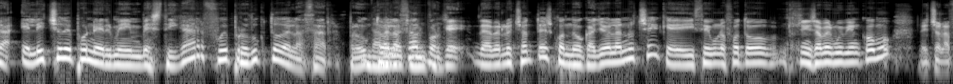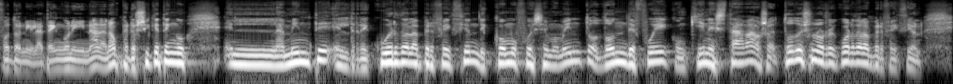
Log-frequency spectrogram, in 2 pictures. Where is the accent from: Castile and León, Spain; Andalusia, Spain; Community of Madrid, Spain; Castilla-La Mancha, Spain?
Castilla-La Mancha, Spain; Cuenca; en las casas colgadas de Cuenca. Yo soy de Cuenca, ¿no?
